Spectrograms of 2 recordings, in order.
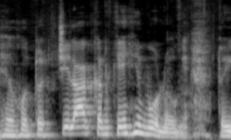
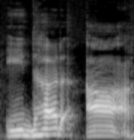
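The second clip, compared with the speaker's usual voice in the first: इधर आ very slow, आ held long; stretched distant call; much slower than usual. Shown as a demonstration. Teacher showing calling someone from afar, इधर आ prolonged. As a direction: draw out इ and आ in इधर आ. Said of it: "किसी को दूर से बुलाना है".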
